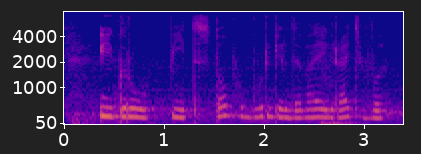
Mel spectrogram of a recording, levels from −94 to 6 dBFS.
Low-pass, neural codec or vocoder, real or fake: 7.2 kHz; none; real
